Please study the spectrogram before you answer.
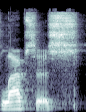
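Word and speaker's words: Lapsus$: Cowboy, Yeah, so for the record, it is just pronounced lapsus.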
